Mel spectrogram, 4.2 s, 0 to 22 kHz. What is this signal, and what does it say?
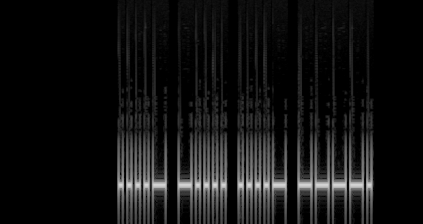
Morse code, heard as a keyed tone, about 28 wpm, 700 Hz. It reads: 4649
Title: Numbers - 4-Digit 28wpm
